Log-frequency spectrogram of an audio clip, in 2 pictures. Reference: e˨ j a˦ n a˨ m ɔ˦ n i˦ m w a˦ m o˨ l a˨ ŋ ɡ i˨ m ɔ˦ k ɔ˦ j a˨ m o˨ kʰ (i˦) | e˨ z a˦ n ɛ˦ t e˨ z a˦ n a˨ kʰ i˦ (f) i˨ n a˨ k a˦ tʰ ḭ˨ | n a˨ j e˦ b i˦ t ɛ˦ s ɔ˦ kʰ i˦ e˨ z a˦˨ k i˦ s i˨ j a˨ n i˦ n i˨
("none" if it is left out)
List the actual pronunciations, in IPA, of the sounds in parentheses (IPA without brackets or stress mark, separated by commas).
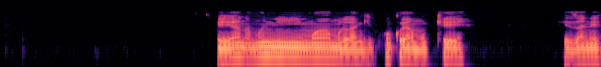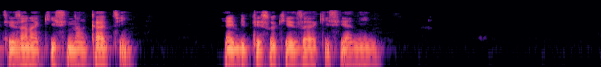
ɛ˦, s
